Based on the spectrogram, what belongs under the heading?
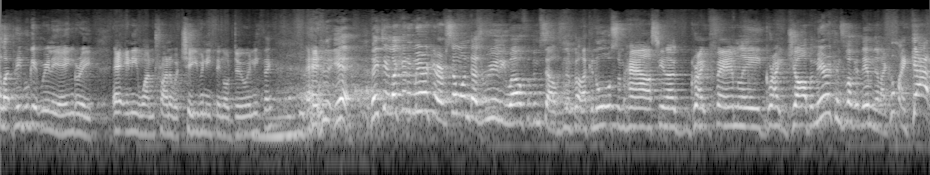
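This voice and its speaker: A man's voice: sits high, brisk. A man in his thirties from New Zealand with a New Zealand accent, doing a self-deprecating stand-up set on a comedy club stage into a handheld mic. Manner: self-deprecating, animated banter with the crowd. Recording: echoey club with crowd noise.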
